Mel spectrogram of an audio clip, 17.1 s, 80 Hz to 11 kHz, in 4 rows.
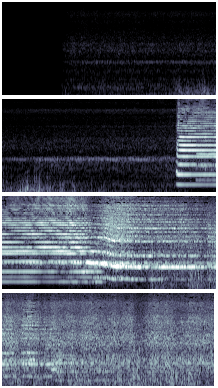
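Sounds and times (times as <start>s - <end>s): train coaches rumbling and clattering: 1.2s - 17.0s
train horn: 7.7s - 15.2s.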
